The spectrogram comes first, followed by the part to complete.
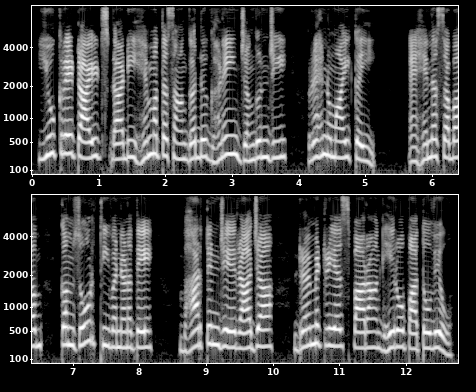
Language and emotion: Sindhi, neutral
